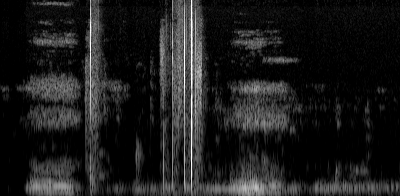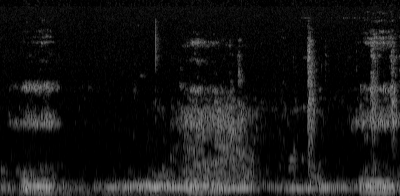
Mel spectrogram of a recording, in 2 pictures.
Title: Suara ngorok termerdu 😆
